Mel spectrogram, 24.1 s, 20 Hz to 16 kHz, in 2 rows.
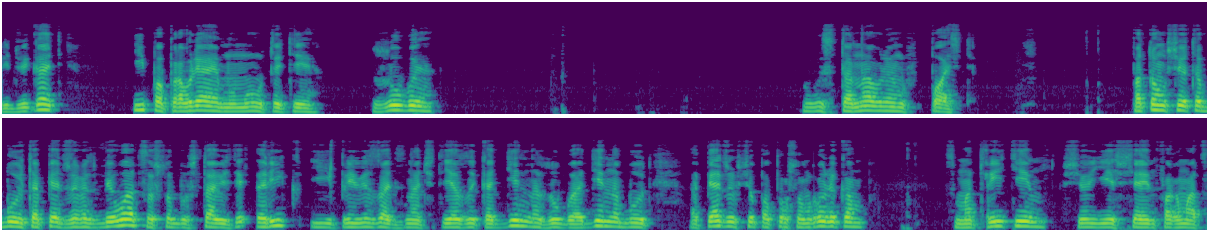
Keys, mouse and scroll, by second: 3.0-4.1 drag, 5.3 KP_1, 8.2-10.1 drag, 10.8 click, 21.2-21.7 shift+middle drag.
